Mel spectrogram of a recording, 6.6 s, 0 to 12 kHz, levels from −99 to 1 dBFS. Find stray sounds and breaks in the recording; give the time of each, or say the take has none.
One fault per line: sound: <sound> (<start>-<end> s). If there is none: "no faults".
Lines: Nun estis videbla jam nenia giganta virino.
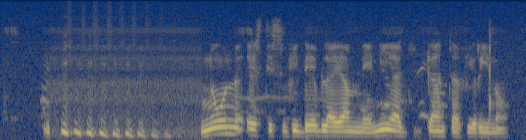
sound: laugh (0.7-2.3 s)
